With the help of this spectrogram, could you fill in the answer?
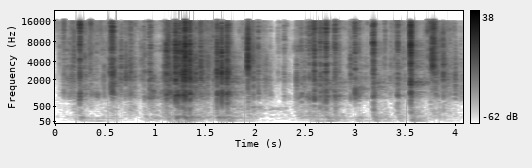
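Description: A utility knife blade scrapes crumbly shavings off a solid white rectangular bar of dry soap held in the hand. The result is a run of dry, bright, crackly scrapes and crunches with no ring, briefly pausing midway before the scraping resumes.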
